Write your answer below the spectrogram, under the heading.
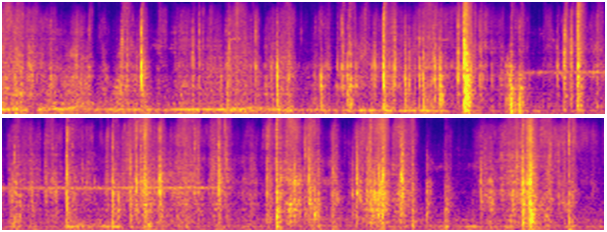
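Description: A yellow paper mailing envelope being torn and pulled open by hand: irregular crinkling and tearing, with a couple of sharper snaps, the loudest about four and a half seconds in.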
